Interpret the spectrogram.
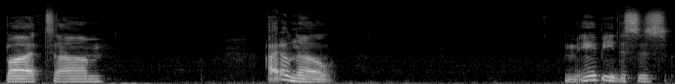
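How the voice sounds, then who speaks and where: A man's voice: medium pitch, expressive, extremely slow, gravelly, fairly bright tone, clean tone. A middle-aged man casually commentating his own chess games on a live stream, thinking aloud with many fillers.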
